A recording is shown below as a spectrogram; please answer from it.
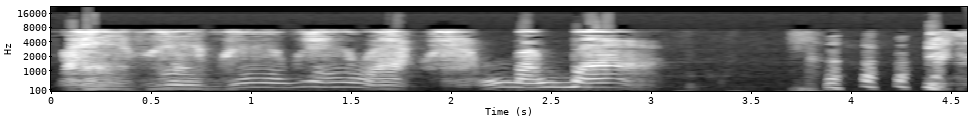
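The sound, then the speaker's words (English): A cartoon duck-style squawking voice, meant as a giant toilet flush mixed with quacking, gives several loud, wobbling, nasal bursts. A few short, sharp clicking pulses follow at the end. “that was a combination of a toilet flushing and Donald Duck.”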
